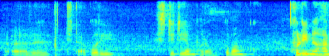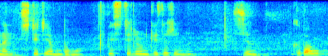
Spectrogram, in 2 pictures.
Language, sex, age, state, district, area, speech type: Bodo, female, 45-60, Assam, Kokrajhar, rural, spontaneous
